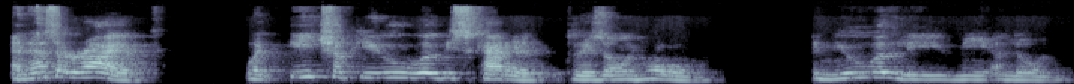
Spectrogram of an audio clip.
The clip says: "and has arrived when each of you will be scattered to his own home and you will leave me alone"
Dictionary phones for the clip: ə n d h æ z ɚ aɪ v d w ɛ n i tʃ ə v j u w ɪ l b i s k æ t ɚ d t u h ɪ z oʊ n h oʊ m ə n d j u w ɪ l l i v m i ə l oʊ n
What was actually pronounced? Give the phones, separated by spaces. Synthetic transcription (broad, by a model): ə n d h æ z ɚ aɪ v d w ɛ n i tʃ ə v j u w ɪ l b i s k æ t ɚ d t u h ɪ z oʊ n h oʊ m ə n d j u w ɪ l l i v m i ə l oʊ n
